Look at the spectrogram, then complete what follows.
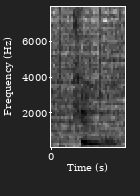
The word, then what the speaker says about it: coup: How do you say the word that is spelled C-O-U-P? Cool.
